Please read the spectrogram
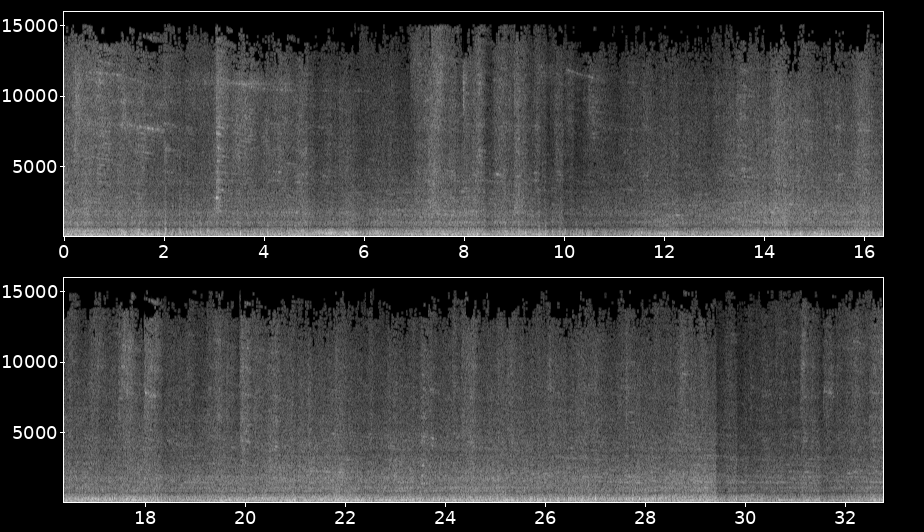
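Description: Freight train of tank cars rolling past close by: a steady rumble of steel wheels on the rails, with a constant run of clicks and clacks from wheels crossing rail joints.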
